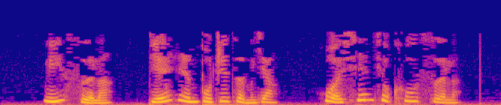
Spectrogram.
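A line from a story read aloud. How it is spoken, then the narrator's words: Laughing. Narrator (Chinese): 林黛玉笑道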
